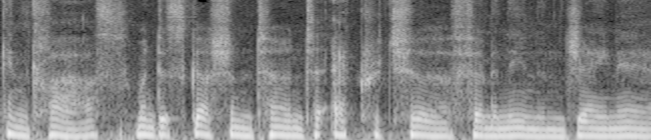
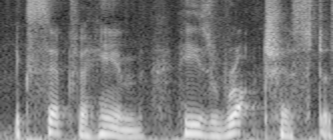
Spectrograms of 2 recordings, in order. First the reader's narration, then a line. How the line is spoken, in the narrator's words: said Diane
